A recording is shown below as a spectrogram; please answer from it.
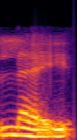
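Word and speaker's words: ley: The word lei is spelled L E Y. Chlay, burn, lay land. And if anything is built on lay lines, it's prone to electrical, magnetic, paranormal forces.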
